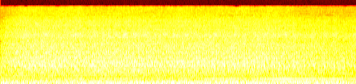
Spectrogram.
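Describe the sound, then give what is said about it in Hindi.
Bus engine as the driver speeds the bus up: a loud, steady, dense low roar with a faint engine tone emerging partway through. No voices. “लेकिन फिर कुछ देर बाद ही उसने फिर से बस की रफ्तार बढ़ा दी”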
